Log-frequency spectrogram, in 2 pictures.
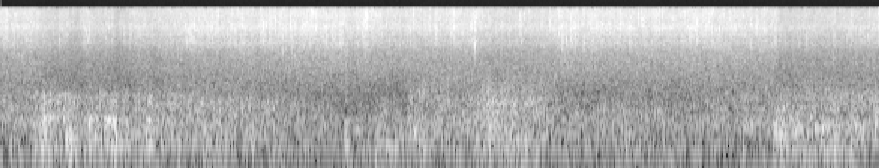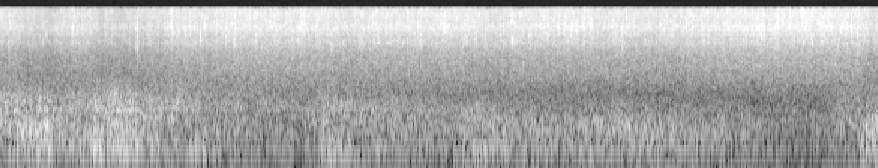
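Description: Rain falls steadily on the forest.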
